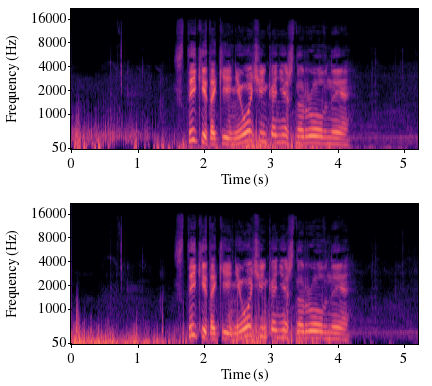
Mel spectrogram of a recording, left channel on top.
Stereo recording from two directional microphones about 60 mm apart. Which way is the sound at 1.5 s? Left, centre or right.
Right.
